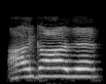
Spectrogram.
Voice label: Kids I Got It, Male, child; Talking Sound Effects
